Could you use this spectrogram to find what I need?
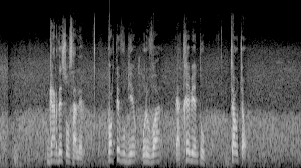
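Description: A young man speaks with animation close to a clip-on microphone.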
